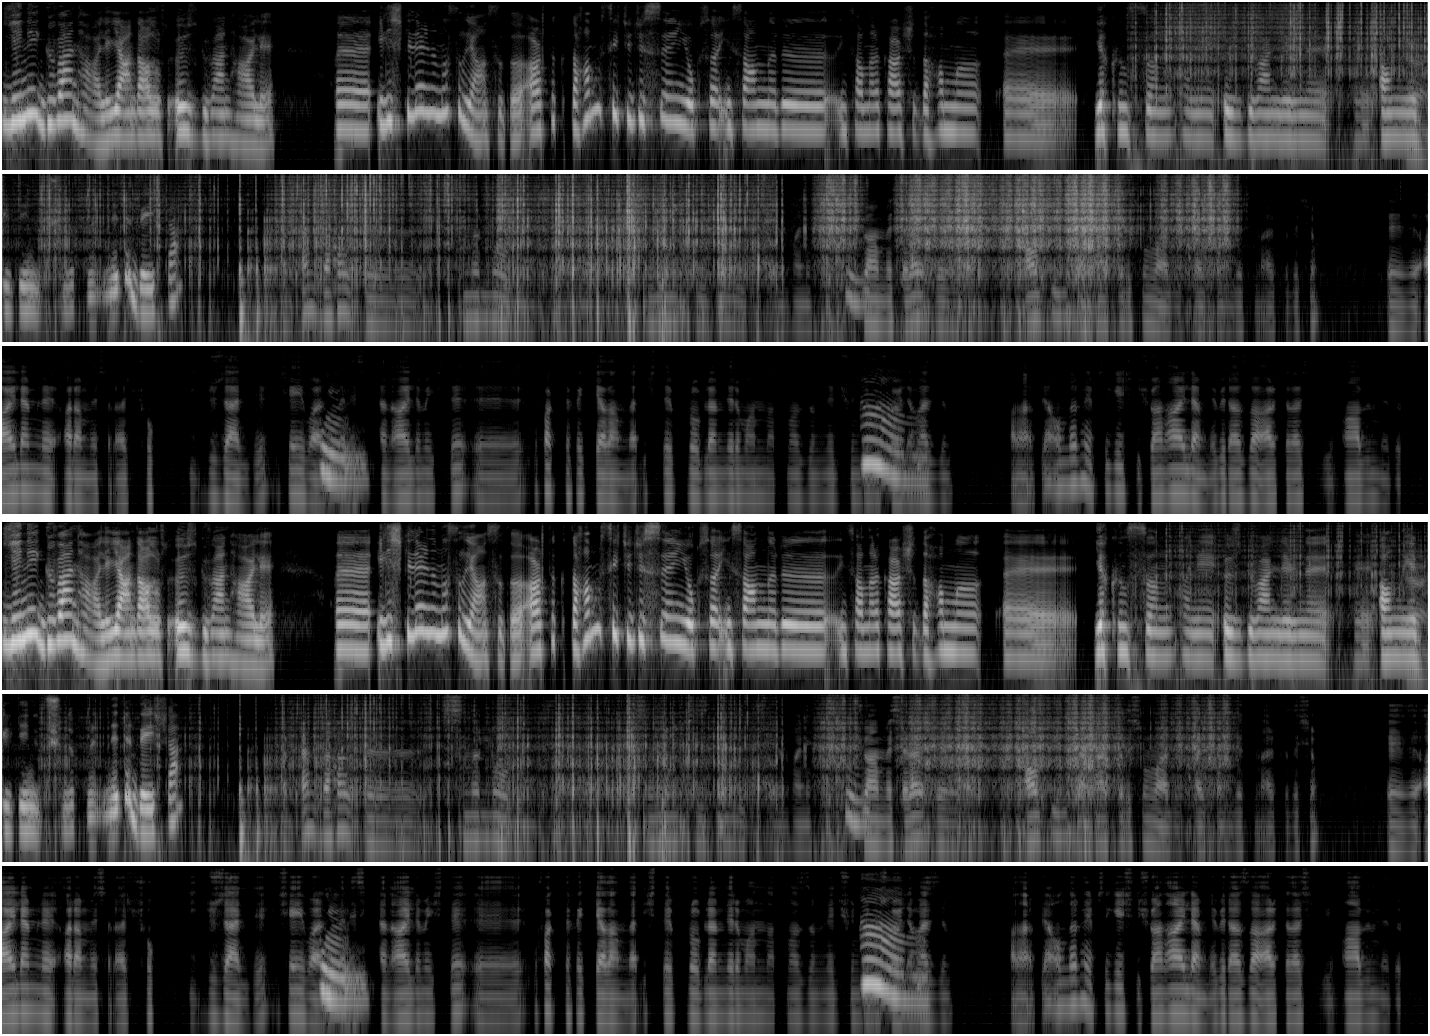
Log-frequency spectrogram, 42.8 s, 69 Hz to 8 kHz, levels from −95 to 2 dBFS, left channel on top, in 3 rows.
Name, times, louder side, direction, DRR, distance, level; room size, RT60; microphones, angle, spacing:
voice 1, 0.0-2.7 3.3-5.4 5.7-16.1 22.7-22.9 31.7-32.0 37.1-37.6, right 5 dB, 40° right, 0.3 m, -34 dB
Crumpling crinkling, 11.3-22.9 23.2-26.6, left 9 dB, 70° left, 4.4 m, -44 dB
voice 2, 17.0-22.4 22.8-24.1 24.5-27.4 28.1-29.8 30.6-38.0 38.6-42.5, right 3 dB, 60° right, 7.3 m, -54 dB
head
